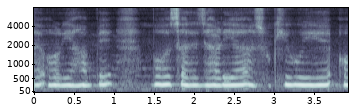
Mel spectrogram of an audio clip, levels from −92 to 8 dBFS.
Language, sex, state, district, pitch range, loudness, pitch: Hindi, female, Uttar Pradesh, Shamli, 260-280 Hz, -11 LUFS, 265 Hz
